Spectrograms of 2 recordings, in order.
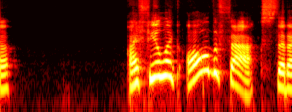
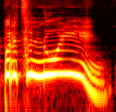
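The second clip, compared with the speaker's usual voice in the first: whiny protest; 10 semitones higher than usual. Retold or imitated. Retold protest to Brian.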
